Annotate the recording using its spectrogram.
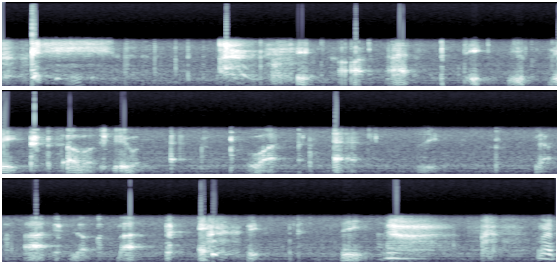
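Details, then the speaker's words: Someone performing deliberate voiced burps shaped like spoken letters, burping the ABCs in a long run one after another; voluntary burping. "her special Vango that she will be doing today is burping the a BC's"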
